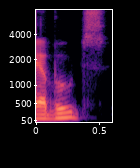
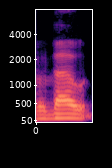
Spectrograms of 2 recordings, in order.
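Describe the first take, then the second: First: The vowel sounds like 'oo', a Canadian accent. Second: The vowel sounds like 'ow', a standard accent.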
